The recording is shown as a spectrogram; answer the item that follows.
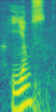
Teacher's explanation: Ó, sílaba forte é a penúltima. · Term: paroxítonas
